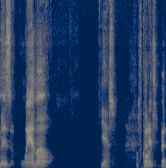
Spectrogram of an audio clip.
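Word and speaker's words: Whameaux: yeah his name is Wham-O yes of course but it's but it's spelled it's not like whamo the toy it's French it's w-h-a-m-e-a-u-x yes right like Wham oh fancy fancy WeMo yeah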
